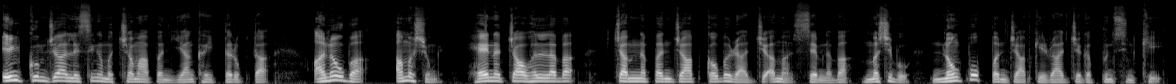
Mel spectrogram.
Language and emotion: Manipuri, neutral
